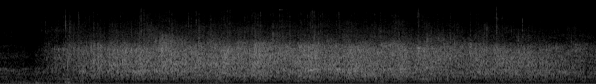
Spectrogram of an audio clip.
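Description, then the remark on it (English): A crowd at a campus chapel service breaks into sustained applause for the speaker's wife, a dense wash of clapping that swells quickly, holds steady for several seconds, then begins to taper off slightly, with no voices standing out. “I take it that by that applause is because you agree that she's the most beautiful.”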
